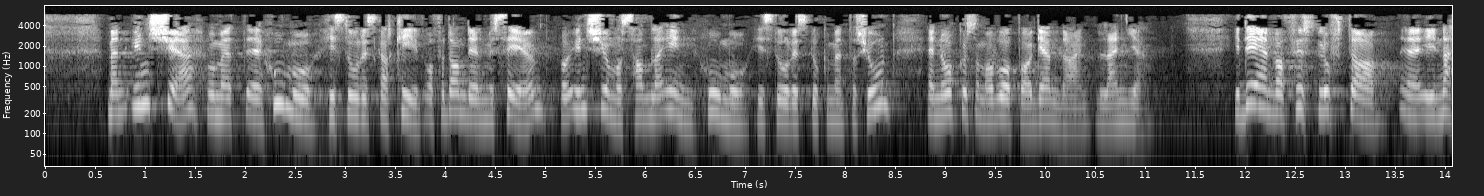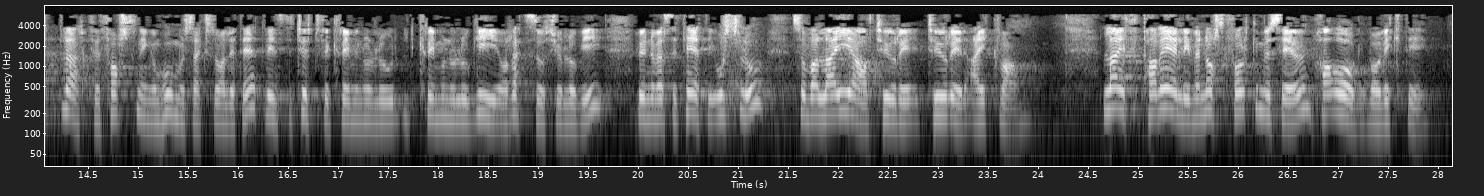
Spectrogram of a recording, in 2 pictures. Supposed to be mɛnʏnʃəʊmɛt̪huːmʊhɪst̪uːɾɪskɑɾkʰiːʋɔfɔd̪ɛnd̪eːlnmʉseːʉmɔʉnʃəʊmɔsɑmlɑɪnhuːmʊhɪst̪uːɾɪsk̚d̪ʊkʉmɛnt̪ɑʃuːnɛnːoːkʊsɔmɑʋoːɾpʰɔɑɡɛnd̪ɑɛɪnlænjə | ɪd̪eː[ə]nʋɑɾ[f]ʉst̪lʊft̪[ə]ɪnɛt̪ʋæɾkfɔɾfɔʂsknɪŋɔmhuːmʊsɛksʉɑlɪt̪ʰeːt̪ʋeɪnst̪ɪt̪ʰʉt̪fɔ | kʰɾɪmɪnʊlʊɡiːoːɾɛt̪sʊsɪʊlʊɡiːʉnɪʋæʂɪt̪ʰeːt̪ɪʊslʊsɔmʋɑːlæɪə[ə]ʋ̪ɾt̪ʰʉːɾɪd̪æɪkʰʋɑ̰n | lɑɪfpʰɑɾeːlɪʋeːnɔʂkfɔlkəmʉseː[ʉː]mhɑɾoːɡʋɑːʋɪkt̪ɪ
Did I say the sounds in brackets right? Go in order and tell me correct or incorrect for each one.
correct, correct, incorrect: ɑ, incorrect: ɑ, incorrect: ʉ

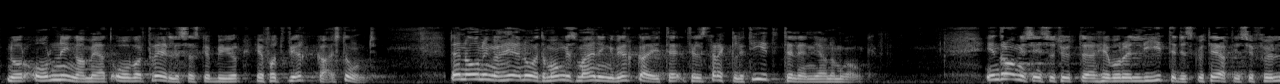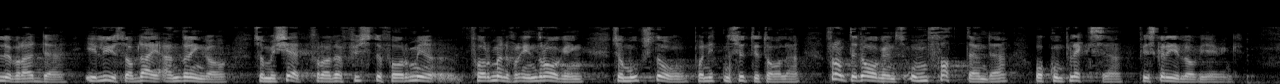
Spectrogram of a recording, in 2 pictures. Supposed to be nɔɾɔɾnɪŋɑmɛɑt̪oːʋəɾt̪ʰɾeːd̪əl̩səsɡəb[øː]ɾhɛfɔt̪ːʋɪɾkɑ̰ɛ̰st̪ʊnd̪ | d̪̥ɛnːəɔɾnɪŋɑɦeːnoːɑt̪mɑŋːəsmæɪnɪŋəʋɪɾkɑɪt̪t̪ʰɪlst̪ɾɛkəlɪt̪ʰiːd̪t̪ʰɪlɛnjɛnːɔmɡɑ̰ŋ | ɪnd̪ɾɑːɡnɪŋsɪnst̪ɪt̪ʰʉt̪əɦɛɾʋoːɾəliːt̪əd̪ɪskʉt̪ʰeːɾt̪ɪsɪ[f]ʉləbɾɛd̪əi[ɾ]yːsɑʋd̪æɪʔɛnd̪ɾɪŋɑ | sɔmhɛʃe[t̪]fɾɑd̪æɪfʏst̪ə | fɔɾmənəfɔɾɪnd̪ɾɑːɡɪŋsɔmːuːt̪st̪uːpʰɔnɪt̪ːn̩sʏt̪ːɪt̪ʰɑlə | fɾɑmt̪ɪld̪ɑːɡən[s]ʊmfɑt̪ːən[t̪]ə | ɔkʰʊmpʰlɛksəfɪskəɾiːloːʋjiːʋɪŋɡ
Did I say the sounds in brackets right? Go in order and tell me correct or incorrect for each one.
incorrect: yː, correct, incorrect: l, incorrect: d̪, correct, incorrect: d̪

